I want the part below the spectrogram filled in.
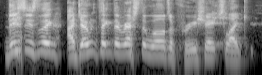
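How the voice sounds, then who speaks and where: A man's voice: high voice, animated, fast talker, fairly bright tone, no room sound, clean studio sound. British man bantering, voice swinging up and down. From United Kingdom. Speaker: livestream co-host. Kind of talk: casual bantering chat.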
